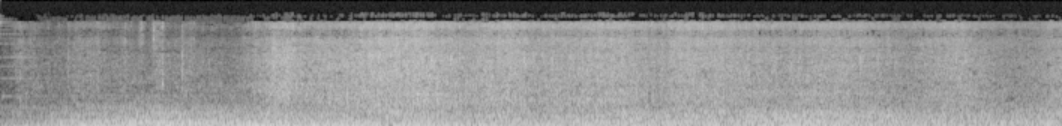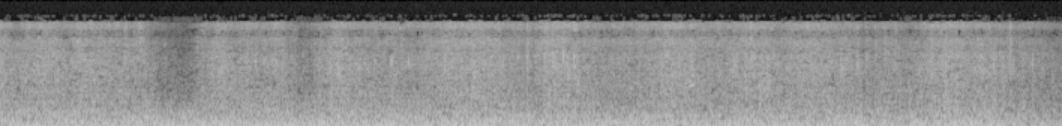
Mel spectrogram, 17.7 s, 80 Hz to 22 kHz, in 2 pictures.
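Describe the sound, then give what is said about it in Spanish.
An Air Canada Boeing 767-375 with about 130 passengers makes an emergency landing at Madrid's Barajas airport on 3 February 2020, heard from inside the cabin: a loud, steady low roar of engines and rushing air that holds evenly throughout, with no voices standing out. “A las 7 y 6 de la tarde del lunes 3 de febrero de 2020, el Boeing 767-375 de Air Canada, con 130 pasajeros, 6 tripulantes de cabina, un comandante y un copiloto a bordo, aterrizaba.”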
